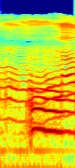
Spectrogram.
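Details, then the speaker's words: Six-week-old baby boy crying in his swing while fighting sleep: a rising, fussing cry with a clear, strong voice; ordinary infant cry. "why are you crying why why are you crying honey"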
